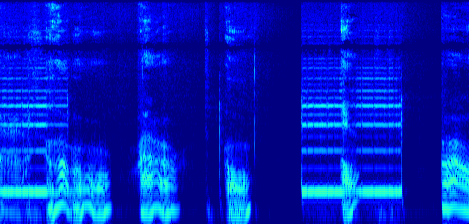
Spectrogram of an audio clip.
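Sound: phone call ringing tone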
